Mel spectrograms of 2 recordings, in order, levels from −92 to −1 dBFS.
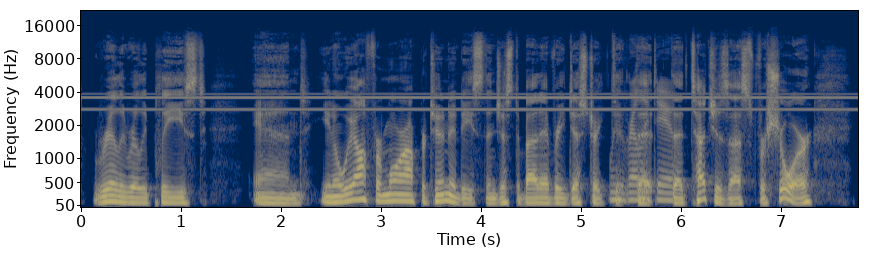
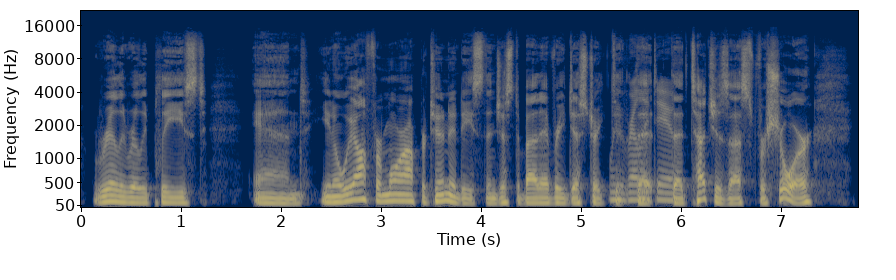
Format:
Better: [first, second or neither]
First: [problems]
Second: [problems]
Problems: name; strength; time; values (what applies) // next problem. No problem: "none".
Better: second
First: high-pitched whine; noticeable; throughout; 3.5 kHz, 15 dB below the speech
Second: none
